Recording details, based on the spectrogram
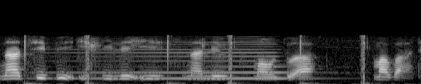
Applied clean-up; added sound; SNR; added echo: none; Walk, footsteps + Bowed string instrument; 12 dB; none.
